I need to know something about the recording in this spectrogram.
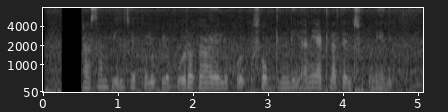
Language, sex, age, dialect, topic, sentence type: Telugu, female, 18-24, Southern, agriculture, question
